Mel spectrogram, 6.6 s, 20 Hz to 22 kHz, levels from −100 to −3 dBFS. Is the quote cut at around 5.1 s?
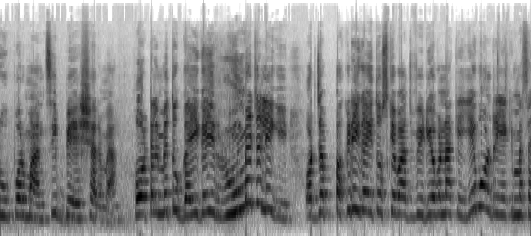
no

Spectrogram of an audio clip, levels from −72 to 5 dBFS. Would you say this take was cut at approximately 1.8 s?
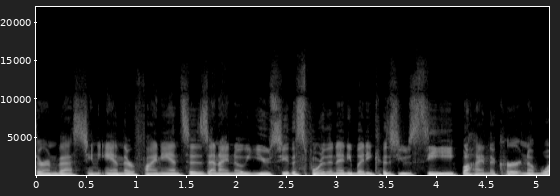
no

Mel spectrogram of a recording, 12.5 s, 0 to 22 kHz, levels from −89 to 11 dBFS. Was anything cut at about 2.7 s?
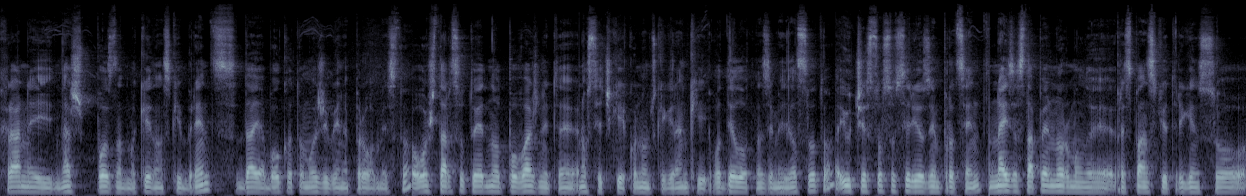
no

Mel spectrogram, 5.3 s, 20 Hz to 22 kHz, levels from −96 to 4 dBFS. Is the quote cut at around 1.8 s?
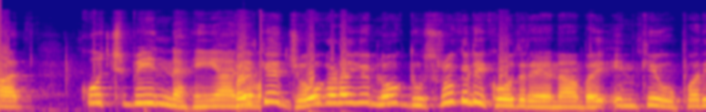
yes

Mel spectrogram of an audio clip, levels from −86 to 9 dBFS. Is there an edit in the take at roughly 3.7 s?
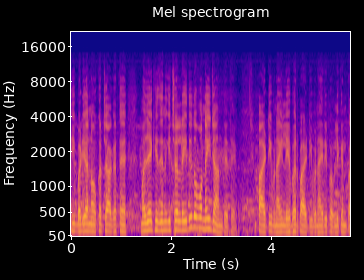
yes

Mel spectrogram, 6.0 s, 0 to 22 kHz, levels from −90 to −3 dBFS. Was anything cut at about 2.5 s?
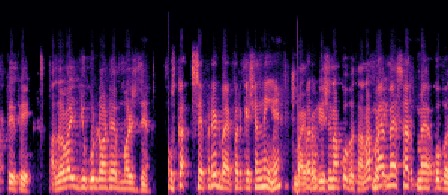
yes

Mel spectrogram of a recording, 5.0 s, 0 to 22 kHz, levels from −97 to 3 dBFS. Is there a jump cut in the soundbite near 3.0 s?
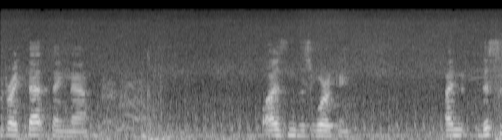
yes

